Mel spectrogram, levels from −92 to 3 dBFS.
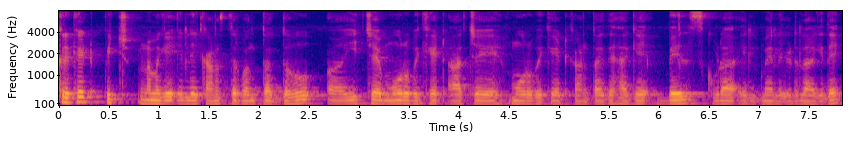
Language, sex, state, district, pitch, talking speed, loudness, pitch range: Kannada, male, Karnataka, Mysore, 100 Hz, 145 wpm, -26 LUFS, 95-105 Hz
